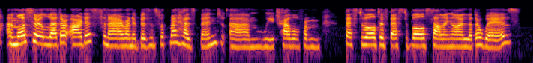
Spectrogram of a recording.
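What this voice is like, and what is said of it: South African accent. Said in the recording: “I am from South Africa, so I do have an accent.”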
